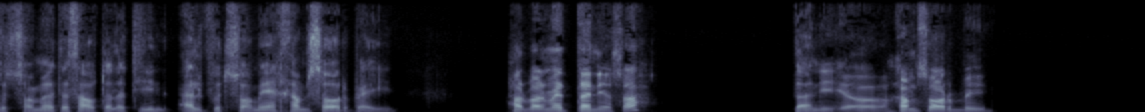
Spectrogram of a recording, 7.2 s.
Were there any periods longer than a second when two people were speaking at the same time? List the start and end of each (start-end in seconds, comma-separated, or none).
none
